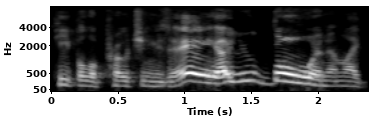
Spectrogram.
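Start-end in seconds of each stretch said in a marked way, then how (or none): 0.9-2.1 loud, drawn-out Italian-American greeting, much higher; mock Italian-American accent. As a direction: imitate strangers putting on a hammed-up Italian-American accent. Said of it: "that accent".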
